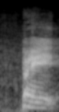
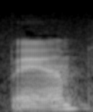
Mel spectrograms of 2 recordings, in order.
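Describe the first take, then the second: First: It is said loudly and forcefully. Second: It is said softly and weakly.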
